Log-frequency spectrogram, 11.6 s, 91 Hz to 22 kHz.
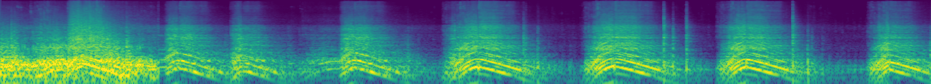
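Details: Honda VFR/CBR hybrid V4 with custom LexTek exhaust in short single-muffler configuration; crisp idle then sharp throttle blips about every 1.5 seconds, revs rising and dropping cleanly; healthy, revving freely.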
